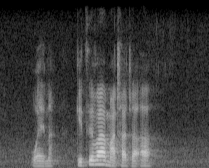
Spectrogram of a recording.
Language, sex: Northern Sotho, male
